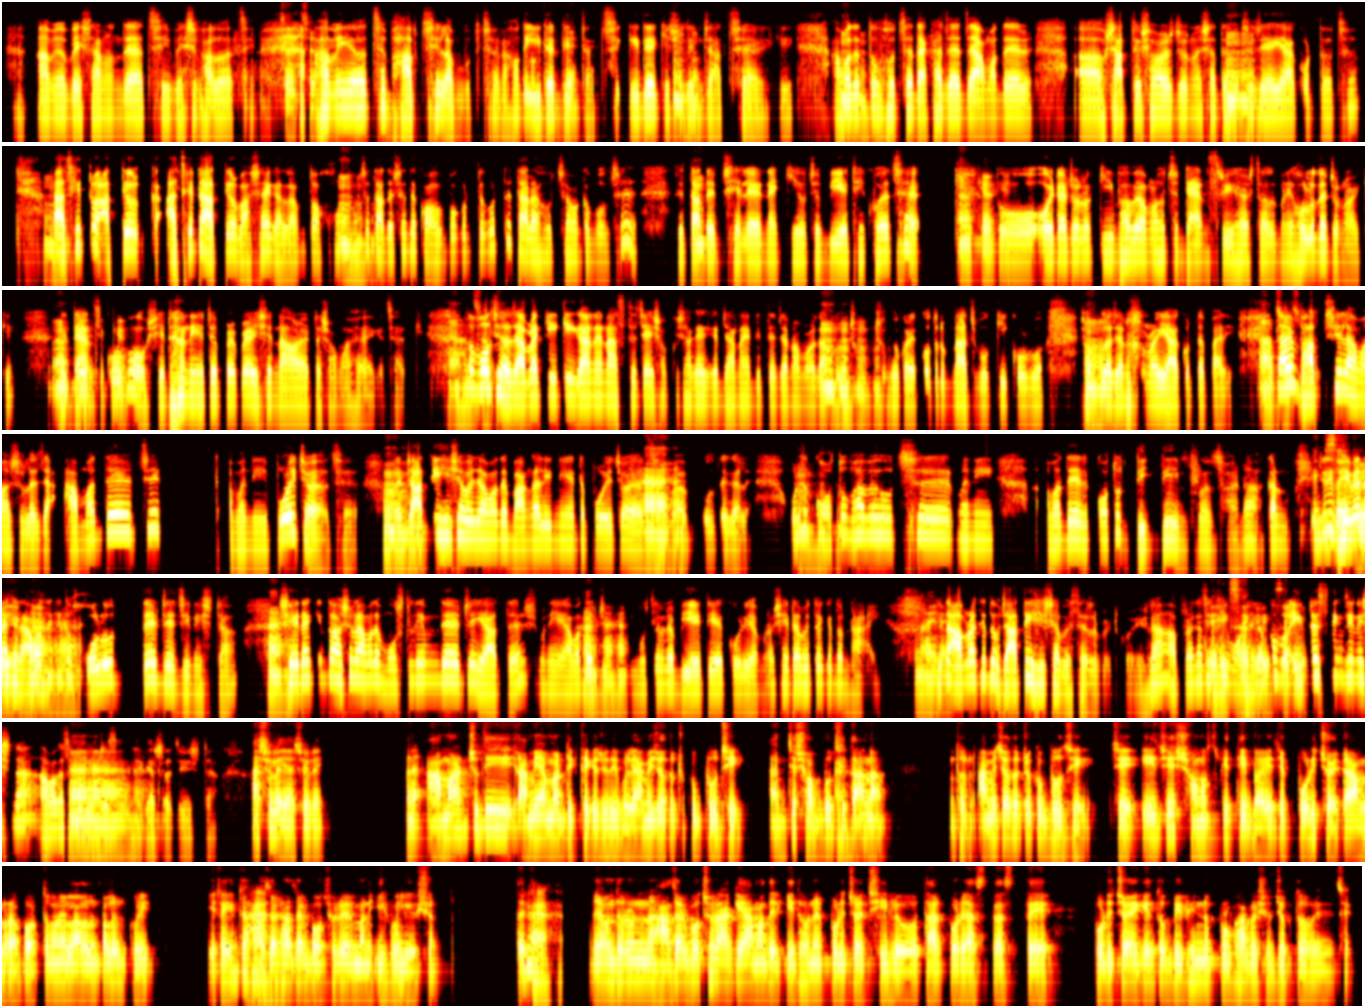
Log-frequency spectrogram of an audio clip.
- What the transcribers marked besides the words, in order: laughing while speaking: "বেশ ভালো আছি"; laughing while speaking: "হ্যাঁ, আচ্ছা, আচ্ছা"; laughing while speaking: "সেটা"; laughing while speaking: "আচ্ছা, আচ্ছা, আচ্ছা"; laughing while speaking: "যেন"; in English: "ইনফ্লুয়েন্স"; laughing while speaking: "এক্সাক্টলি, এক্সাক্টলি"; in English: "ইভোলিউশন"
- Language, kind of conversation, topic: Bengali, unstructured, আপনার সংস্কৃতি আপনার পরিচয়কে কীভাবে প্রভাবিত করে?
